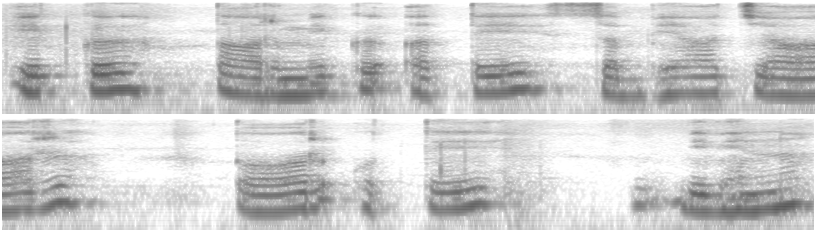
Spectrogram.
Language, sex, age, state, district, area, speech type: Punjabi, female, 45-60, Punjab, Muktsar, urban, read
